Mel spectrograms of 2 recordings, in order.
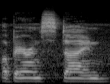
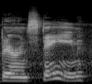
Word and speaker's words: Berenstain: because of the stupid Berenstain, but I was explaining to her why it was pronounced the way it was because of the EI and IE. Whichever one is second is the one you pronounce.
